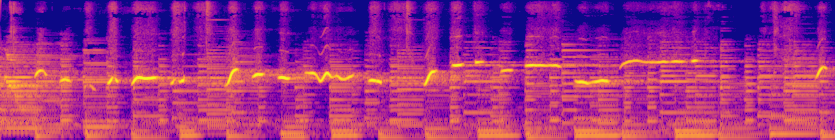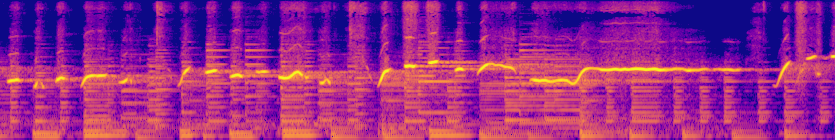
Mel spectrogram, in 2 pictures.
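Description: A bright whistled melody rides over a full band accompaniment, gliding between sustained high notes in a lively, bouncy tune that continues steadily throughout.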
